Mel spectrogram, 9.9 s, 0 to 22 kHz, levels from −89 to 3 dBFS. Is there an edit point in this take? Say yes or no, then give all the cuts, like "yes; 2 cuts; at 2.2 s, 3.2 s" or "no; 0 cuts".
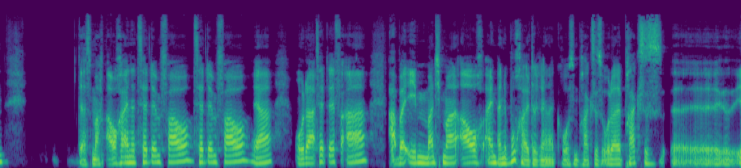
yes; 6 cuts; at 1.4 s, 2.6 s, 4.2 s, 5.1 s, 6.6 s, 7.3 s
